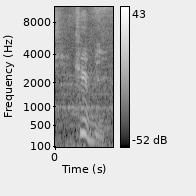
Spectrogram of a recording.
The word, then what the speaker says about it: Kübbii: Cubi, Est-ce que je prononce bien?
